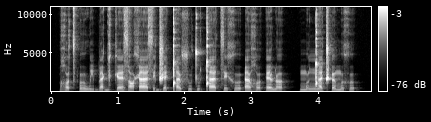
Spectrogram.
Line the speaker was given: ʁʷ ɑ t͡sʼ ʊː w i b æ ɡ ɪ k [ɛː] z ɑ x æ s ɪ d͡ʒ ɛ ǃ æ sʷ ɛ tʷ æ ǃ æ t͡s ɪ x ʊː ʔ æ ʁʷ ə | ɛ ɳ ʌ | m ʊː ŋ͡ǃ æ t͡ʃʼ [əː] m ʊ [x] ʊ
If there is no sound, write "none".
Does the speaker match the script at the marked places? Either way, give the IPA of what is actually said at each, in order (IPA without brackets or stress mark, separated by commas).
ɛː, əː, x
